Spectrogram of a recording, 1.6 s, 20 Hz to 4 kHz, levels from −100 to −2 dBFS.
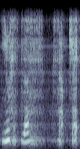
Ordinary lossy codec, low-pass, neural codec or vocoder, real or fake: none; 3.6 kHz; vocoder, 22.05 kHz, 80 mel bands, HiFi-GAN; fake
